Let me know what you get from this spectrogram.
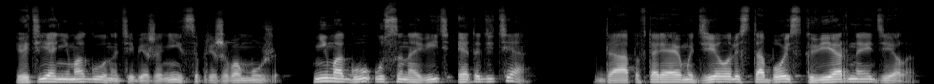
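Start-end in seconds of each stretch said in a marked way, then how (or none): none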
